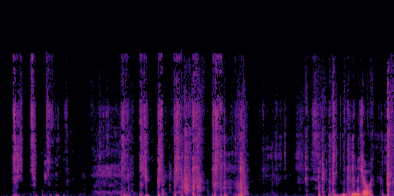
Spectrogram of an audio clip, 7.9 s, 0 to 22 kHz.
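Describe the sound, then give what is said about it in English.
A deck of oracle cards is shuffled before two cards are dealt, a run of quick papery riffles and soft slaps in uneven bursts, with a voice murmuring briefly near the end. “I think I'm going to deal with 2 cards today. So I'm going to Go for it. Shuffle.”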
